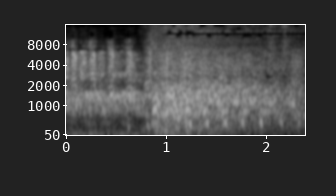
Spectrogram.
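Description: A rapid, fluttering gobble-like warble of short repeated pulses. About a second in, a quick run of lower pulses joins it.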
